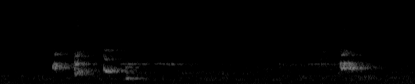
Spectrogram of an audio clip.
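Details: One-month-old Labrador Retriever puppy playing with yellow slippers on his first day with his new family: a quick cluster of high, thin whimpering yelps, a short drawn-out whine, then one more brief squeal after a pause, over quiet background.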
